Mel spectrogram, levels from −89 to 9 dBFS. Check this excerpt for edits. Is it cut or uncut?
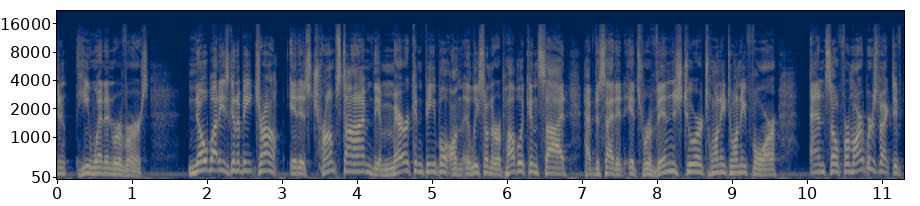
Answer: uncut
